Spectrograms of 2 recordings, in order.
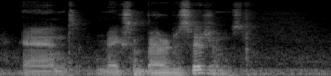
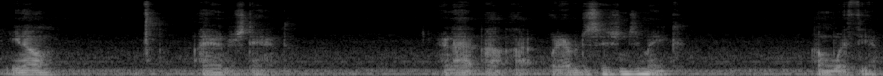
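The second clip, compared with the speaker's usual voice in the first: mock sincere; 9 dB quieter than usual. Mocking Rollick's forgiving reply.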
